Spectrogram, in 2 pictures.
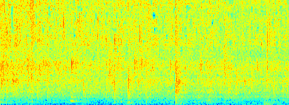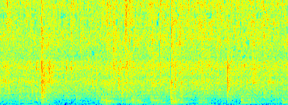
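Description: Chopped onions fry in oil in a pan with a continuous soft sizzle, and scattered spoon taps and scrapes come from stirring; no voices are heard.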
